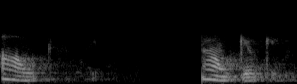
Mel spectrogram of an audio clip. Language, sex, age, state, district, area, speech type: Malayalam, female, 18-30, Kerala, Kottayam, rural, conversation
